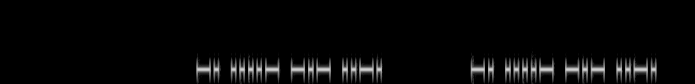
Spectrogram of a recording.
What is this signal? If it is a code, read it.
Morse code, heard as a keyed tone, about 28 wpm, 700 Hz. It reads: N4KF N4KF
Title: USA Call Signs - 4 Characters - Repeated 2x - 28wpm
